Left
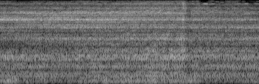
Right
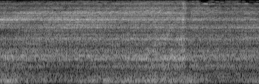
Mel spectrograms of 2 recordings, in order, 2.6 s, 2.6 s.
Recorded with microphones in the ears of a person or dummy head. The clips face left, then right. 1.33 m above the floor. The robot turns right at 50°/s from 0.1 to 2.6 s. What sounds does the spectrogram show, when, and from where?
0.0 s a drone: 15° left; by 2.6 s 140° left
